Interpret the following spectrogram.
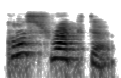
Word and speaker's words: construct: ability construct. Construct verb فيه two syllables. فيه verb فيه two syllables. ديما لي verb اللي فيهم two syllables stress يجي في المقطع الثاني ديما.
